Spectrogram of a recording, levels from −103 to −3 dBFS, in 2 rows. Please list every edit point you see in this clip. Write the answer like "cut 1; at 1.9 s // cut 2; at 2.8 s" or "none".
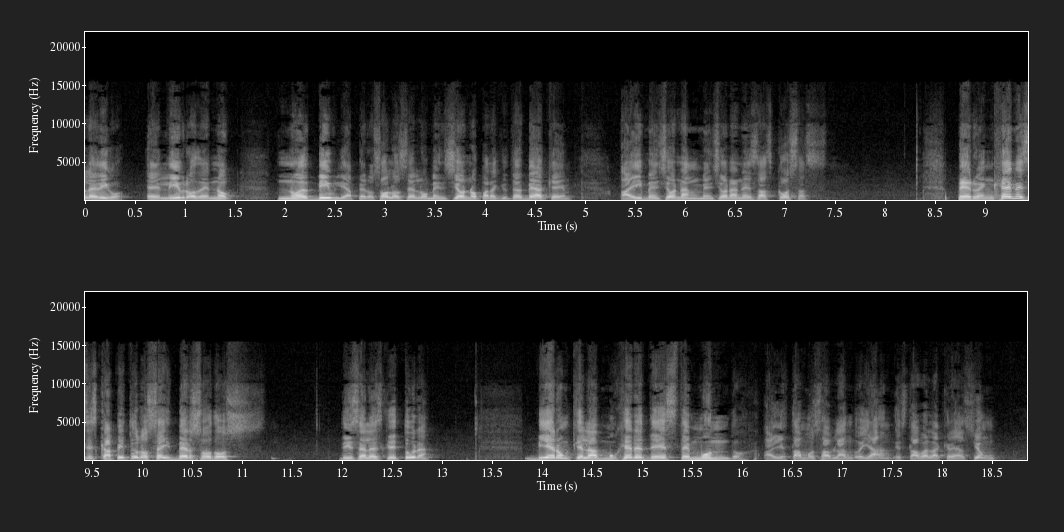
cut 1; at 13.8 s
